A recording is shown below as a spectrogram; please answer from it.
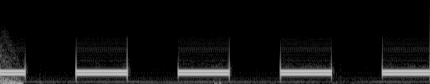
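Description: Telephone busy signal: a steady two-note tone beeping about once a second, half a second on and half a second off, five beeps.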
